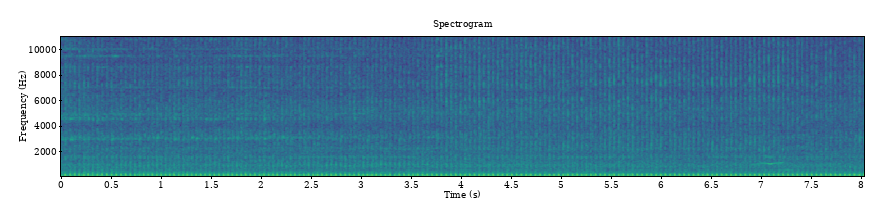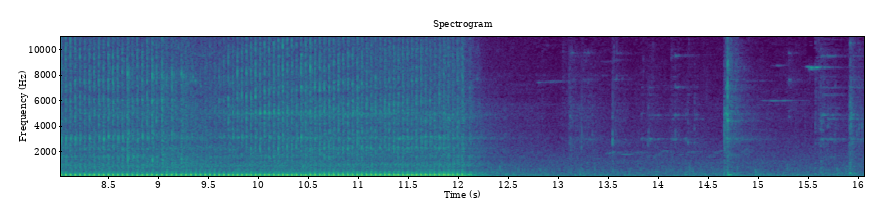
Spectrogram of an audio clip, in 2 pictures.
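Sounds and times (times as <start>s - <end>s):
jackhammer hammering: 0.0s - 12.6s.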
